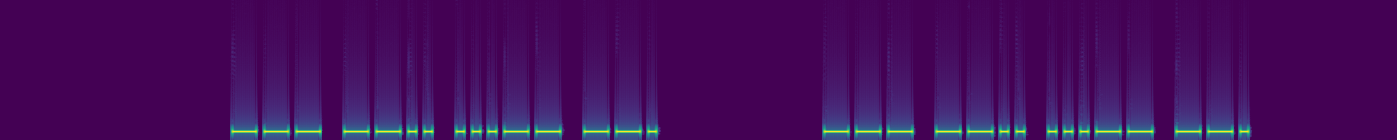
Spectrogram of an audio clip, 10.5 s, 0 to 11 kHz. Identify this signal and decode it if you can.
Morse code, heard as a keyed tone, about 20 wpm, 700 Hz. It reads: OZ3G OZ3G
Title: DXCC-100 Call Signs - 4 Characters - Repeated 2x - 20wpm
